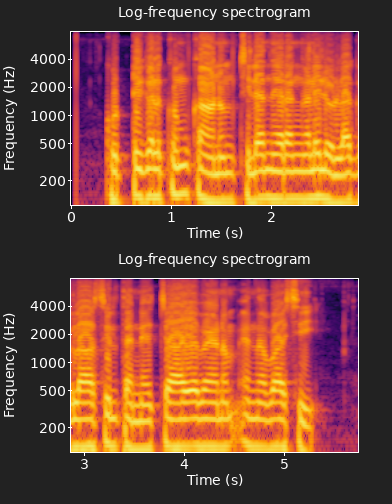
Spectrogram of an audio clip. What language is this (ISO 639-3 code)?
mal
